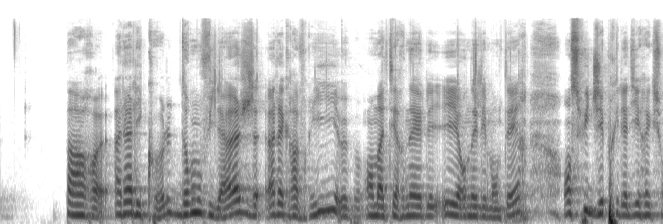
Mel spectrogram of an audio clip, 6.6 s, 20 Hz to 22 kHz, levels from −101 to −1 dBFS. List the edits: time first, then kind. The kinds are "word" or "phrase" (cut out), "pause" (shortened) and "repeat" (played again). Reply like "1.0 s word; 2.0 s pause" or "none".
none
